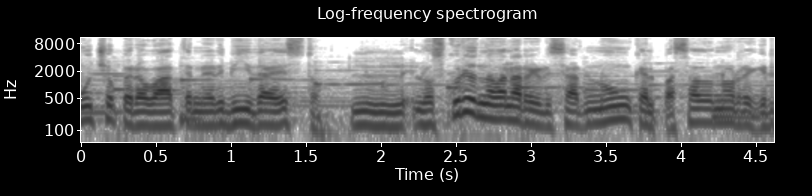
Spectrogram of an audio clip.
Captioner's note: speaking in Spanish/English Subtittle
